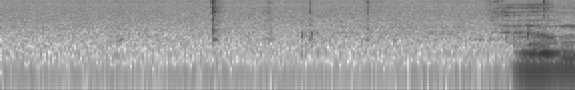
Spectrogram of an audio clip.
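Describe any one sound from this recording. Plastic parts click as they are fitted together by hand.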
